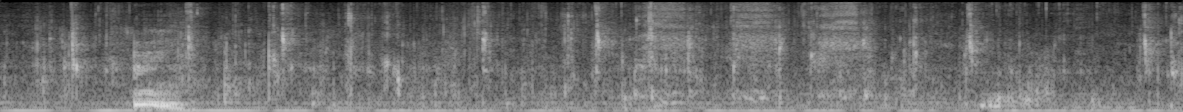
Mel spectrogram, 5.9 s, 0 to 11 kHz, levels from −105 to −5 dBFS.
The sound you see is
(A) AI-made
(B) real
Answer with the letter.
B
